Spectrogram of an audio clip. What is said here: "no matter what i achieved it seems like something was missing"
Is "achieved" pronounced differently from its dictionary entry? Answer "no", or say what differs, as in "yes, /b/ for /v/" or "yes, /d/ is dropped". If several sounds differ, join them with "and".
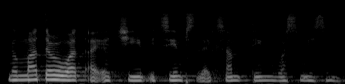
yes, /d/ is dropped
